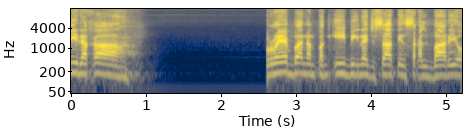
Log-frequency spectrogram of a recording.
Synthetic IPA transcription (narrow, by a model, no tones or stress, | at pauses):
pinɐkɐ | pɾwɛːbɐnɐŋpɐɡʔiːbɪɡ̚nɐd͡ʒosʔaːt̪ɪnsɐkɐlbaɾjo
